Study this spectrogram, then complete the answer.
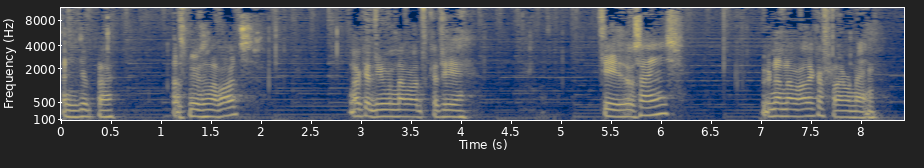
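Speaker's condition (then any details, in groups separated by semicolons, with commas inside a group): Duchenne muscular dystrophy; degenerative incurable form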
